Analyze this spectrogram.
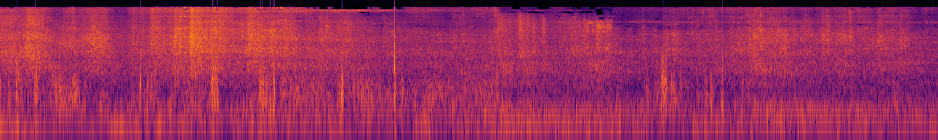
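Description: Double-stack intermodal freight train of articulated container well cars rolling past: a steady low rumble of steel wheels on rail, with sharp clanks and clicks now and then.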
